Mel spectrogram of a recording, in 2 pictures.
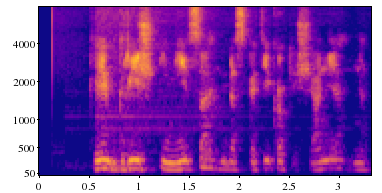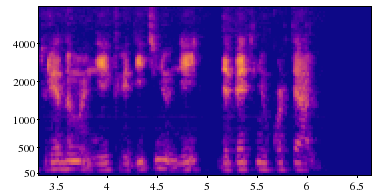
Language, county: Lithuanian, Vilnius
